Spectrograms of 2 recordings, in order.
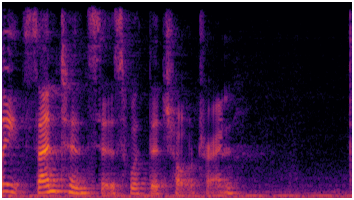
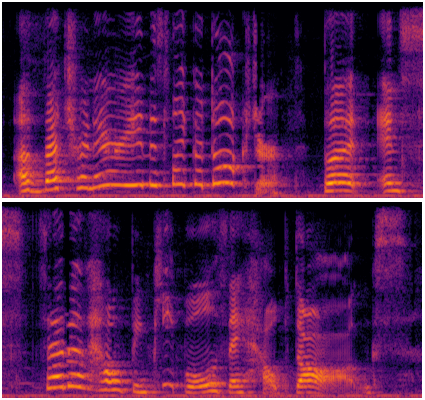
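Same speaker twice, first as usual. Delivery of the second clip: put-on teaching a child; 7 semitones higher, 5 dB louder than usual. Shown as a demonstration. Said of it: "Another example may be".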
